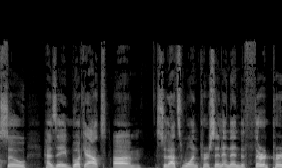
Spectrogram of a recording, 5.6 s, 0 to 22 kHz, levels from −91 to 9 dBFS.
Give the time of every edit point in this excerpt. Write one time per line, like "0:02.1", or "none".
0:02.2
